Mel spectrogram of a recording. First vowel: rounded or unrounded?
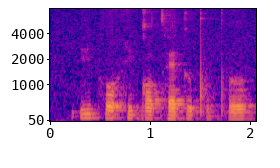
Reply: unrounded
